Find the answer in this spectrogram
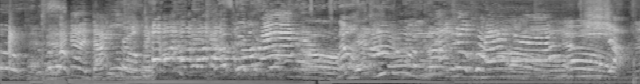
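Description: Several women talking and laughing over one another in lively chatter, over soft background music with a steady bass line.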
